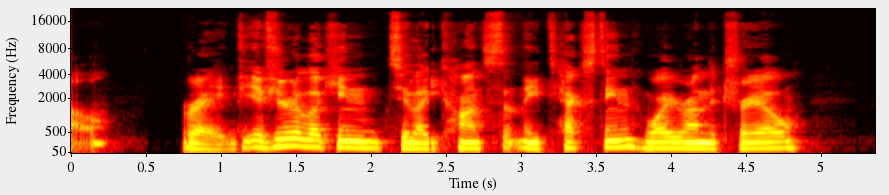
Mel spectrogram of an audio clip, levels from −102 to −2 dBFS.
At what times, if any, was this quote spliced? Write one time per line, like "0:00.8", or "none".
0:01.1
0:02.5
